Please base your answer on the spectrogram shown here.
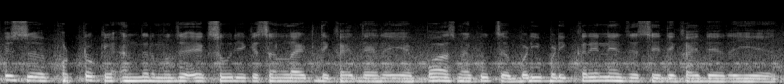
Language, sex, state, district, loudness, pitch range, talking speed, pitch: Hindi, male, Rajasthan, Bikaner, -12 LUFS, 140-160 Hz, 185 wpm, 155 Hz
